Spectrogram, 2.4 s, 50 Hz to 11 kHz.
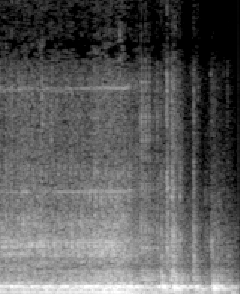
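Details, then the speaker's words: Kubota B3000 diesel tractor, OPC fuse fault repaired: steady idle hum cuts out and runs down to quiet within seconds when operator leaves the seat with PTO engaged; seat safety shutdown working properly. "however once I put the PTO on and I come off the seat it should quit"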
